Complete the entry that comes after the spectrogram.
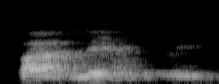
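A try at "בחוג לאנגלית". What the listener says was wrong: No, first Bachug and then Le Anglit. Department of, that word of is like the word to. Department to English.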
